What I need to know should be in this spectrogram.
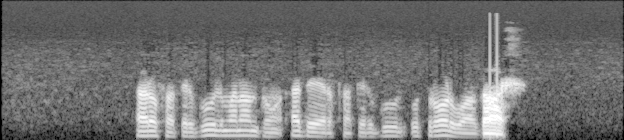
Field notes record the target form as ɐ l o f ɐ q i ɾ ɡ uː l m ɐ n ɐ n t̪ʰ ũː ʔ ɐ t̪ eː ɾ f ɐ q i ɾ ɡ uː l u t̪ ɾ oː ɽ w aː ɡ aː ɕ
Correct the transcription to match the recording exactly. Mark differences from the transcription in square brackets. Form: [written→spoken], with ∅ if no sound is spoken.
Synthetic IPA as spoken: ɐ [l→ɾ] o f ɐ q i ɾ ɡ uː l m ɐ n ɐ n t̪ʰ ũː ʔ ɐ [t̪→d̪] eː ɾ f ɐ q i ɾ ɡ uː l u t̪ ɾ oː ɽ w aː ɡ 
